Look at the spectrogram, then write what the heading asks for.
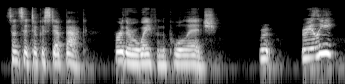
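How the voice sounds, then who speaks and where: A woman's voice: deep voice, moderate pace. A woman narrator reading a scripted piece of fan fiction in storybook style.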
